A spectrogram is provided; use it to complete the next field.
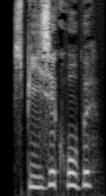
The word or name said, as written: spisegruppe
